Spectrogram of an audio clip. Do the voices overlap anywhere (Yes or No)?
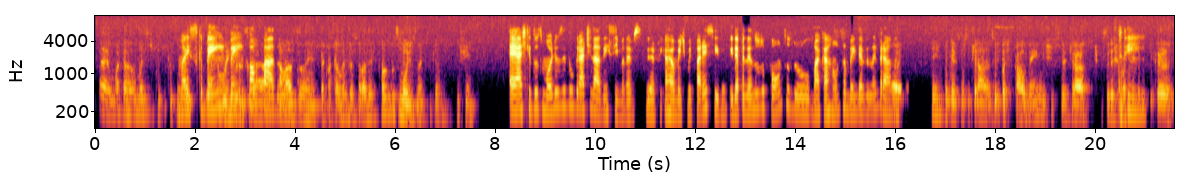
Yes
